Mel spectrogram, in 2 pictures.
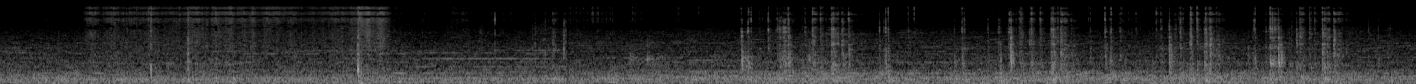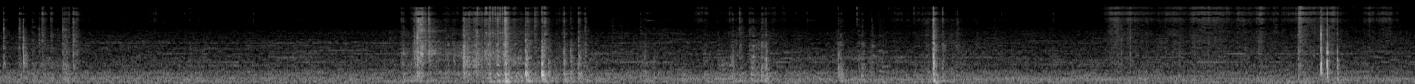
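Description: Background music over the clicks and rattles of a coin-operated capsule-toy (gacha) machine: coins going into the slot and the handle being worked. There is a burst of louder clicking about two-thirds of the way through and a single sharp click near the end.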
